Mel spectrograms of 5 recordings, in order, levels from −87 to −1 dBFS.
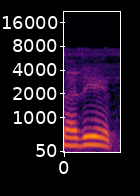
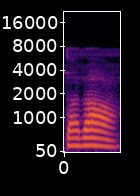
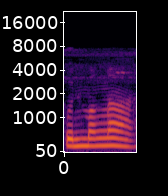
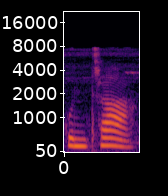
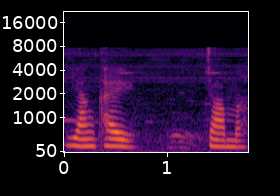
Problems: background sounds at intervals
